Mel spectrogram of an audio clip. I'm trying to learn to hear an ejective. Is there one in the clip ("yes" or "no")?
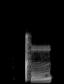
yes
